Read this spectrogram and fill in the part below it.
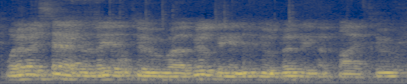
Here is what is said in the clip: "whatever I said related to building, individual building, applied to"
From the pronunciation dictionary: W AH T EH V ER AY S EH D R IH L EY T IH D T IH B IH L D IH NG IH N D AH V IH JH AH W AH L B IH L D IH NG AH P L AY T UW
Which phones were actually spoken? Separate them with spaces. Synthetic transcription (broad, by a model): W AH T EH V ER AY S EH D R IH L EY T IH D T IH B IH L D IH NG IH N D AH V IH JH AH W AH L B IH L D IH NG AH P L AY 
